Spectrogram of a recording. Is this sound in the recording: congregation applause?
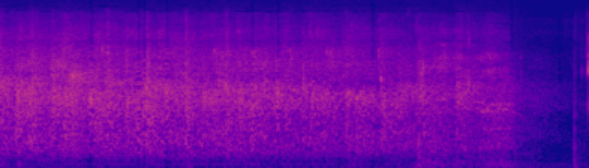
yes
